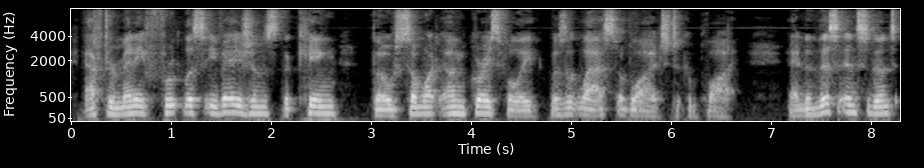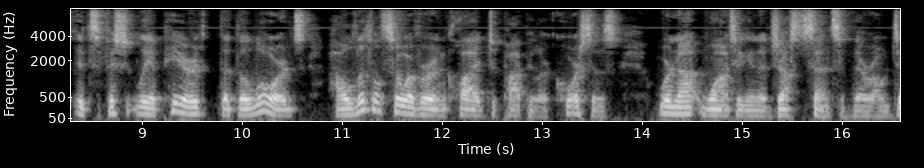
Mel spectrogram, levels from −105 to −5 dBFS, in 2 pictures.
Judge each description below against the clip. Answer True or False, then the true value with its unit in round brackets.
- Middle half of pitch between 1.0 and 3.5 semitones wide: False (4.8 semitones)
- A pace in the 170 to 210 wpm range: False (155 wpm)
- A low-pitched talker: True (130 Hz)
